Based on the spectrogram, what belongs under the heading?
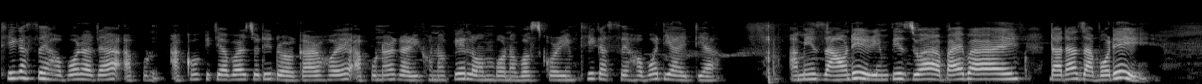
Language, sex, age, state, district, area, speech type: Assamese, female, 18-30, Assam, Dibrugarh, rural, spontaneous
